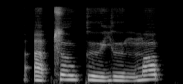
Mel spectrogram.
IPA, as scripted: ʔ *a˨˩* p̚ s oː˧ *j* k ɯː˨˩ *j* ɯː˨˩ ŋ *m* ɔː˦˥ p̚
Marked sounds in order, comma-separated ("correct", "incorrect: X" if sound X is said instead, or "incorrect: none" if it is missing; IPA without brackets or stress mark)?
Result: correct, incorrect: w, correct, correct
